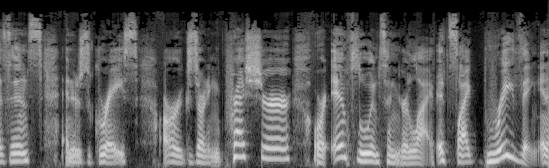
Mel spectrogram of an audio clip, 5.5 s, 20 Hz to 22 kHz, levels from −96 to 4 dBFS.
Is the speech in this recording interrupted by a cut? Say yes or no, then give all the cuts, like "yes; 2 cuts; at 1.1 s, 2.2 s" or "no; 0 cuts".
yes; 1 cut; at 4.3 s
